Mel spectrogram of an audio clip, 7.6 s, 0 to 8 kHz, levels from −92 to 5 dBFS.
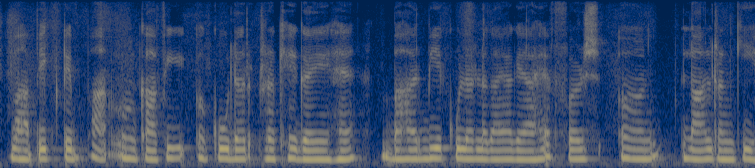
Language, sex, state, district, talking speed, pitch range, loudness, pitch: Hindi, female, Bihar, Saran, 180 wpm, 165-180 Hz, -32 LUFS, 170 Hz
